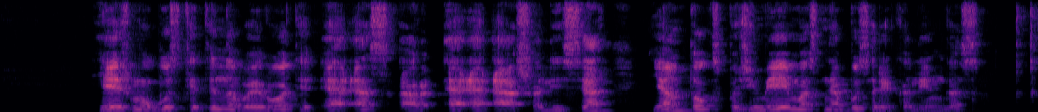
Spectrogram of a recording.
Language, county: Lithuanian, Marijampolė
